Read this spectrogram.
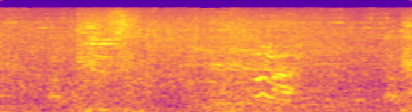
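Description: A magic bolt crackles through the air.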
